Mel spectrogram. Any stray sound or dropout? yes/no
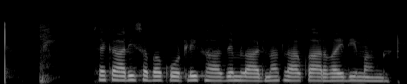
yes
